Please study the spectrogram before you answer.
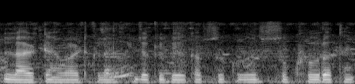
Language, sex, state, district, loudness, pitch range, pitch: Hindi, male, Madhya Pradesh, Umaria, -19 LUFS, 105-110 Hz, 110 Hz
